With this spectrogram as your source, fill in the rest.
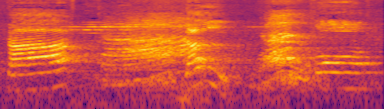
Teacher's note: সবটা কিন্তু তিনটে অক্ষর উপরের দাঁতের গোড়ার সাথে লাগিয়ে উচ্চারিত হচ্ছে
